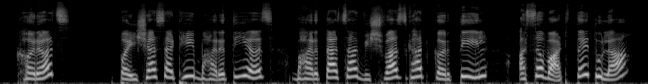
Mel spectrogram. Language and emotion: Marathi, surprised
